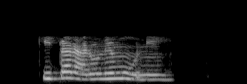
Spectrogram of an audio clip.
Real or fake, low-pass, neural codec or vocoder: real; 3.6 kHz; none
